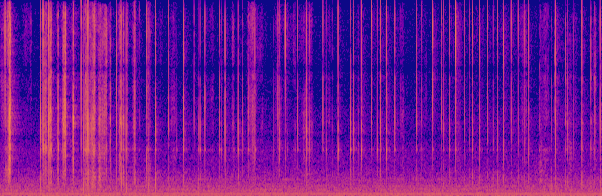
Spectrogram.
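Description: Long nails rapidly tap and scratch a small, hollow, lime-green hard plastic olive-oil style bottle with a printed label. The result is a quick, irregular patter of sharp, bright clicks and scratchy ticks, densest in the first second and a half, then thinning out. A faint, steady low hum runs underneath.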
